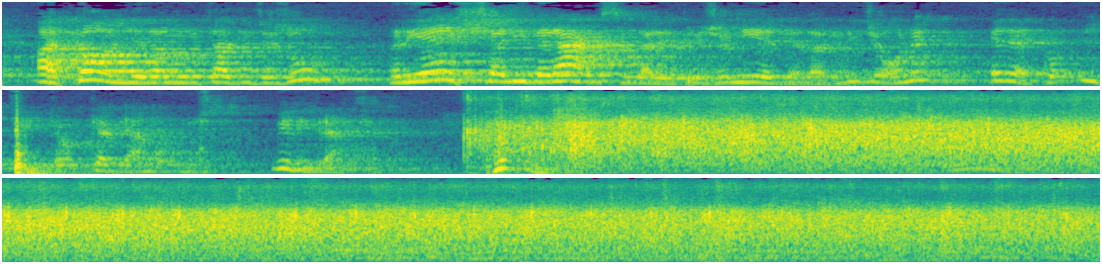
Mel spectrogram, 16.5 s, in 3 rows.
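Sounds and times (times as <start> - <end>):
speech: 0.2 - 8.2
audience applause: 7.8 - 16.4.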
